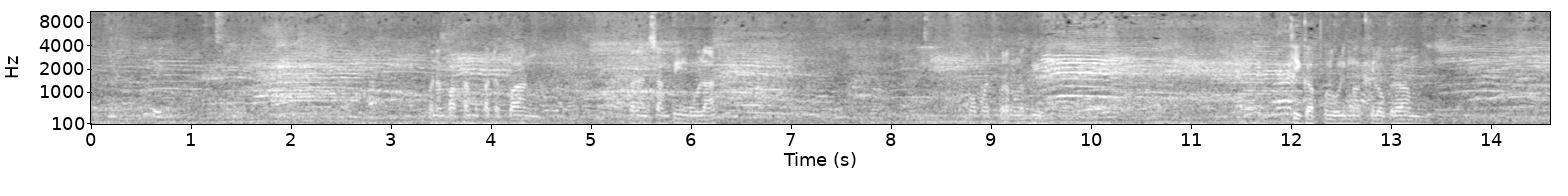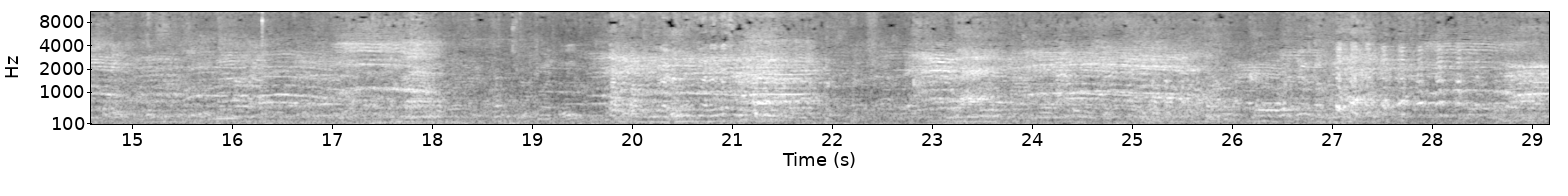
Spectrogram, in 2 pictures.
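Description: A crowd of men talks nearby outdoors.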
